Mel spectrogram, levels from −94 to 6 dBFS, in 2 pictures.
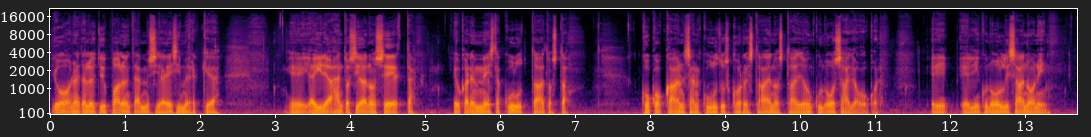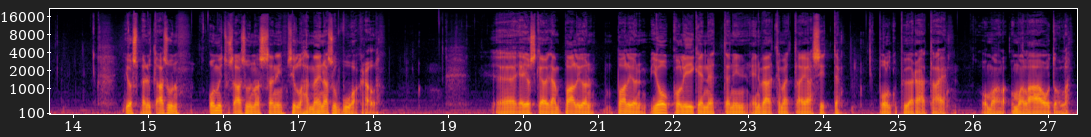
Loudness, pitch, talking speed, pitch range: -20 LUFS, 80 Hz, 120 wpm, 75-90 Hz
